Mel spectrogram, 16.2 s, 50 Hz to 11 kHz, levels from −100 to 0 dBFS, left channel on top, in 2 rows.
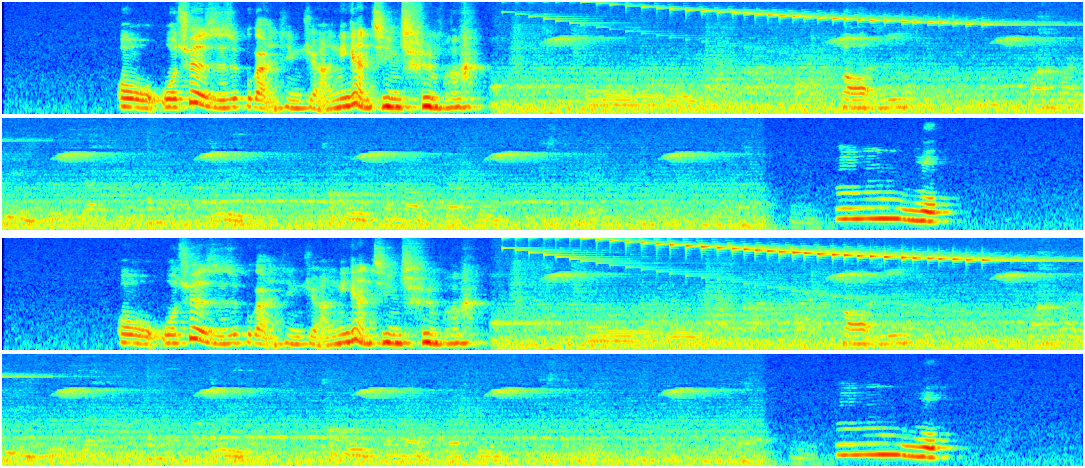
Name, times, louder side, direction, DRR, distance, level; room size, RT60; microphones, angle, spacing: voice 1, 0.9-3.6 6.3-6.5 14.4-15.1, left 2 dB, 45° left, 9 dB, 1.0 m, -21 dB
sound 1, 3.7-13.8, equal, 5° right, 1.7 m, -35 dB
Chime, 3.8-8.2, right 10 dB, 30° right, 0.5 m, -27 dB
voice 2, 4.3-5.7 6.4-6.8 7.7-10.0 10.6-12.7 14.0-14.3, equal, 15° left, 0 dB, 2.2 m, -36 dB
15.5 x 11.5 x 2.7 m, 0.30 s
head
